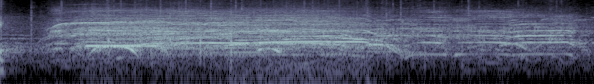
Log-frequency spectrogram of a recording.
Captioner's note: attendees cheering and clapping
